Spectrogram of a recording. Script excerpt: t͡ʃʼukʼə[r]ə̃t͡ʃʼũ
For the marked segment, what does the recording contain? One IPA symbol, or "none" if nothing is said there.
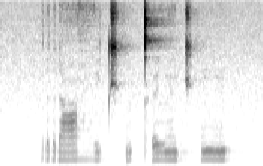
l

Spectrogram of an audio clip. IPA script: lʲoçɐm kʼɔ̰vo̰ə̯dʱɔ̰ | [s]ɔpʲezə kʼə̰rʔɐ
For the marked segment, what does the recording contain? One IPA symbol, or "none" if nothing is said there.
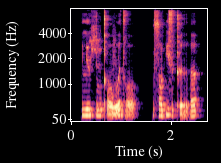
s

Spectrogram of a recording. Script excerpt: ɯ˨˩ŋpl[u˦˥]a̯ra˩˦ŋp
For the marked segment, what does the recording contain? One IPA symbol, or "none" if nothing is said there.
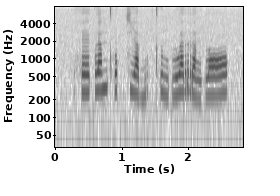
u˦˥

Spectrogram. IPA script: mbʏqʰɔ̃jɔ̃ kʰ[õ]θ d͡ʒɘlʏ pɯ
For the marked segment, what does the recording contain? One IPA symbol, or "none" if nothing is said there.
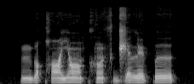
õ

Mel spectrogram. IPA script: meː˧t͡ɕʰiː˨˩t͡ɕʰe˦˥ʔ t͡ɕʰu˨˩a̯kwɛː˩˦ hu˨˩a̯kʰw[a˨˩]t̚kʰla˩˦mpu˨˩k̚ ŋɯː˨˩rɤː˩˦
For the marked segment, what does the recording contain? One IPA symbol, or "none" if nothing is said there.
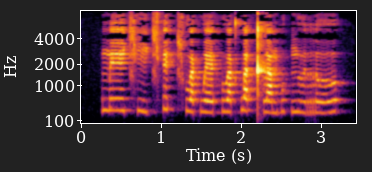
a˥˩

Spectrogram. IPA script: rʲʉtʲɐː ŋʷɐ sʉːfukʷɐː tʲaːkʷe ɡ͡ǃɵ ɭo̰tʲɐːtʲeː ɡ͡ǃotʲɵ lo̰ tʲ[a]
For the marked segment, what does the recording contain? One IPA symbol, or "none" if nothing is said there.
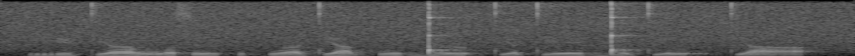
aː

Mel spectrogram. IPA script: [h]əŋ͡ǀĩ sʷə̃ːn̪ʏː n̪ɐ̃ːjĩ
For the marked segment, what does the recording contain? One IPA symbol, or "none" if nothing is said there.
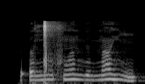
ʔ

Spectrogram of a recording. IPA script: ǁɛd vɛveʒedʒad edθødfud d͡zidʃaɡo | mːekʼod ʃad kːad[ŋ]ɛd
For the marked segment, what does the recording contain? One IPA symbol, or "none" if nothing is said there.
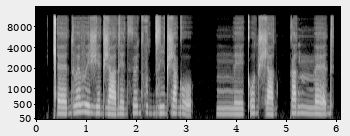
mː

